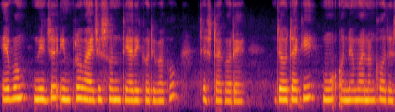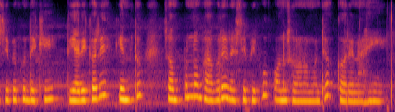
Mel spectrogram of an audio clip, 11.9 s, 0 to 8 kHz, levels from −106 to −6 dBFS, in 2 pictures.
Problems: low volume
